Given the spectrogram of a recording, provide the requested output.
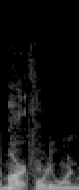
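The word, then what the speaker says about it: Mk 41: have reserved places for MK point 41 vertical takeoff missile launchers that's pronounced mark the mark 41 vertical lines you okay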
